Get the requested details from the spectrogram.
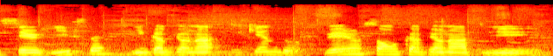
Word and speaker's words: Kendo: Aqui no caso tem, aqui no caso é Kendo a pronúncia.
